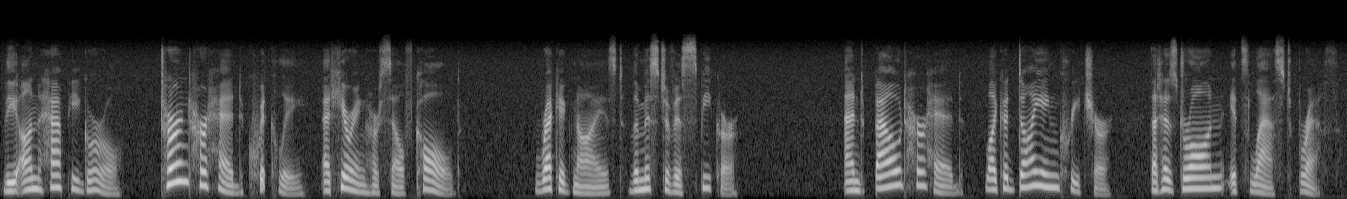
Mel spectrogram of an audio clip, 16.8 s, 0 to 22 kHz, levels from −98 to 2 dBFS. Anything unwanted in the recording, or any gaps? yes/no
no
